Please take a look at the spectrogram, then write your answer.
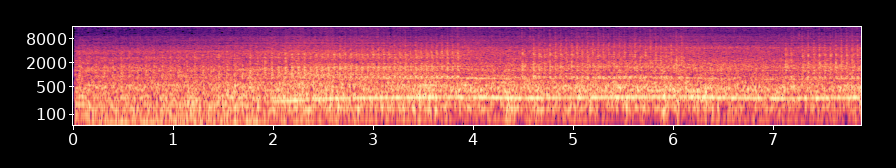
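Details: Ford Ranger 2.3 Argentine engine: a rapid, uneven ticking rides over a thin, high-pitched hum that climbs slightly with revs; a top-end engine noise, cause unclear.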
